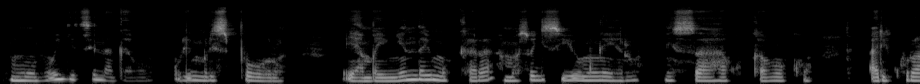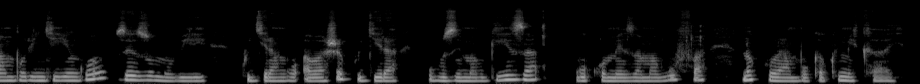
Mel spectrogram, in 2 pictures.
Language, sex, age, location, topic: Kinyarwanda, female, 18-24, Kigali, health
